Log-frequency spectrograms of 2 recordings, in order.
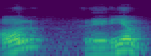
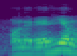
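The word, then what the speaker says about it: honorarium: HONORARIAM ऑनरेरियम, ऑनरेरियम माने सम्मान के लिए दिया गया पारिश्रमिक। अब जहाँ के साइलेंट होगा वहाँ मैं बताता हूँ।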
